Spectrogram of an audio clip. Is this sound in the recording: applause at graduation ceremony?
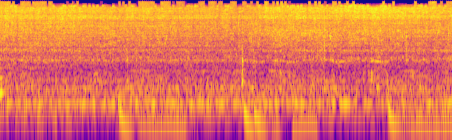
no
